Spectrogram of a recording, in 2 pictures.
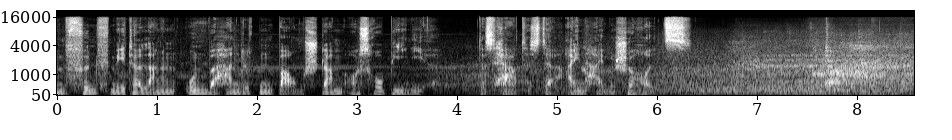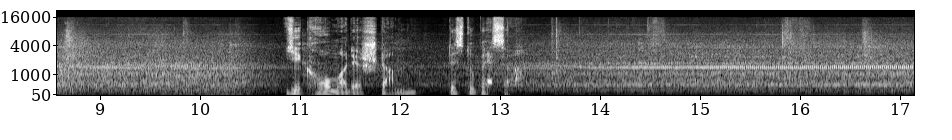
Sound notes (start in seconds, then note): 15.0 machine whirring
